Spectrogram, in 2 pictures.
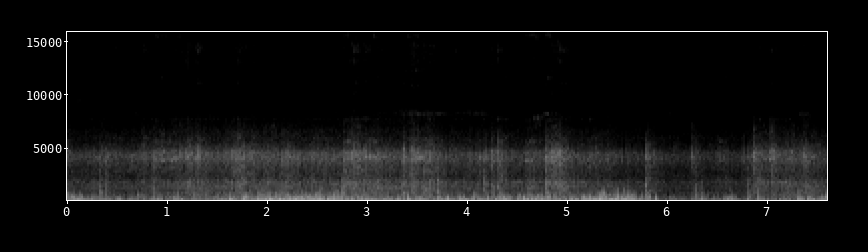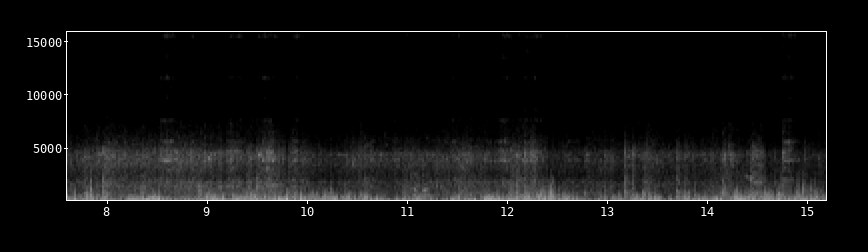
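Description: Moving passenger train heard from its open coach doorway: a continuous loud rumble of steel wheels running on the rails, with a brief lull about six seconds in.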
